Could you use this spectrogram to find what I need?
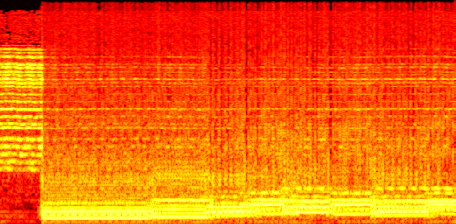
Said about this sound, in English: Well, I laid one hand flat on several keys of the organ like this. At the same time, the other hand runs up and down the keyboard in an entirely different key like this.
